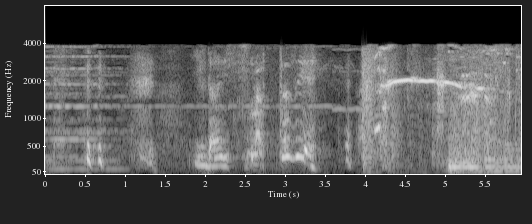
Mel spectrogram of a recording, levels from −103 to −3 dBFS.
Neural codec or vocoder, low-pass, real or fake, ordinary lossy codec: none; 7.2 kHz; real; AAC, 16 kbps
